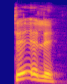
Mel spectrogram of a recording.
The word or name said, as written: te'ele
